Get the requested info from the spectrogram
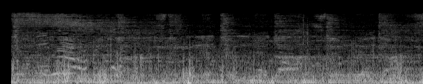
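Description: Open-top safari jeep driving along a rough forest road, engine and road noise heard from on board, with music and people's voices over it and a single thump about two seconds in.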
